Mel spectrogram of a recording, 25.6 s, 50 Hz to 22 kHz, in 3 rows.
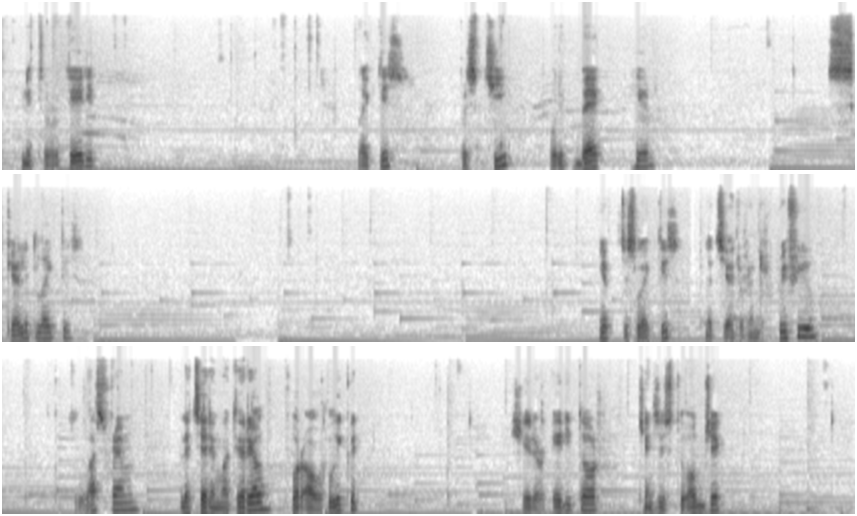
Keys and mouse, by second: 0.0 r, 0.3 9, 0.4 0, 1.1 Return, 2.2 r, 2.4 1, 2.7 8, 2.8 0, 3.1 Return, 4.7 g, 5.0 y, 7.1 `, 7.9 s, 11.4 g, 11.6 y, 12.9 s, 15.1 `, 16.0 click, 17.3 shift+Right, 18.5 super+s, 20.4-21.8 drag, 23.6-24.6 drag.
